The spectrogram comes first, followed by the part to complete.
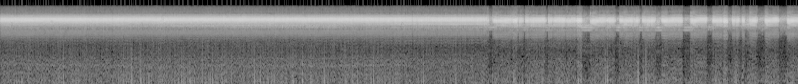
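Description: A Kaempfer cicada gives a shrill, high, unbroken hiss that later breaks into rapid stuttering pulses.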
